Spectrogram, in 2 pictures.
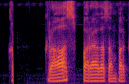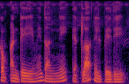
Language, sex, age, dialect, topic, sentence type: Telugu, male, 41-45, Southern, agriculture, question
